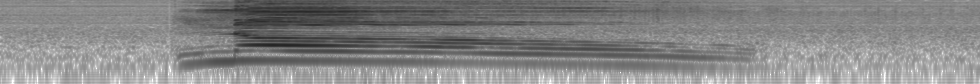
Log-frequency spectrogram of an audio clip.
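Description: A young man exclaims in surprise close by.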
